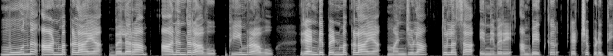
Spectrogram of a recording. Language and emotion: Malayalam, neutral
